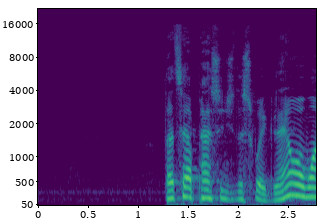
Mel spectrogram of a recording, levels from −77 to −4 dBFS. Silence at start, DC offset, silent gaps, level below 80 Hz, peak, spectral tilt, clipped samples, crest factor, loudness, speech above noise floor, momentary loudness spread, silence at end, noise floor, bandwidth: 1.25 s; under 0.1%; none; -62 dBFS; -12 dBFS; -6 dB/octave; under 0.1%; 18 dB; -30 LUFS; 41 dB; 8 LU; 0 s; -69 dBFS; 16 kHz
